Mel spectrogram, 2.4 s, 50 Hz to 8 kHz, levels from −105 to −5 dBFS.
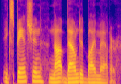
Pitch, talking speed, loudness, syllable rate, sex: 135 Hz, 125 wpm, -18 LUFS, 4.0 syllables/s, male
